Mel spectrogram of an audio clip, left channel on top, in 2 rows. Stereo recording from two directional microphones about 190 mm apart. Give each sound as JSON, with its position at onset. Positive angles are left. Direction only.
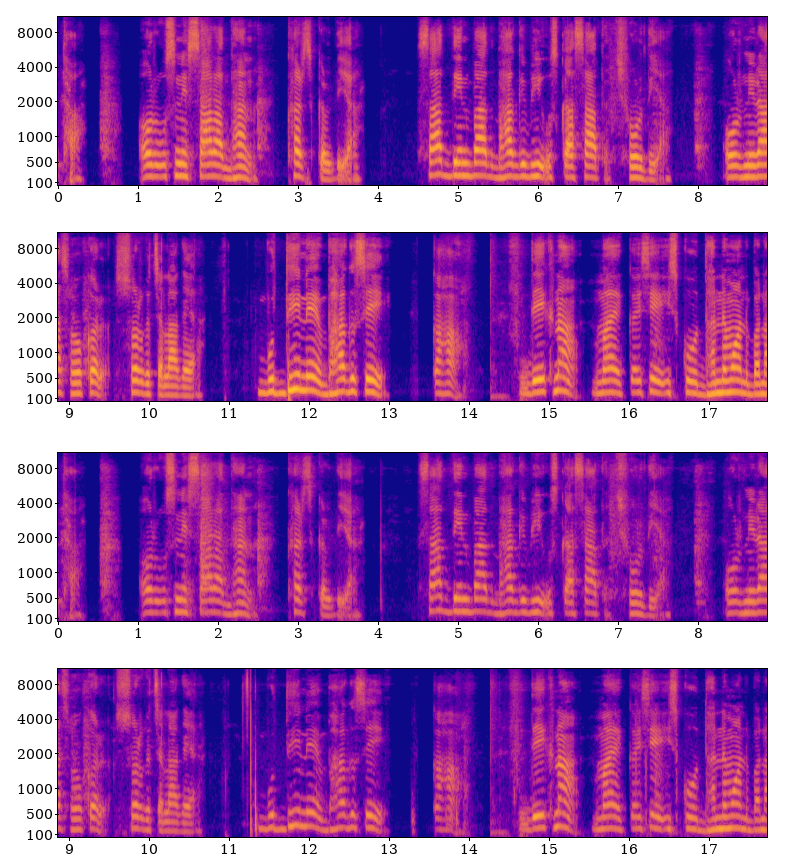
{"t": 0.0, "sound": "a woman's voice", "side_deg": 40}
{"t": 11.4, "sound": "a woman's voice", "side_deg": 50}
{"t": 13.5, "sound": "a sound", "side_deg": 40}
{"t": 14.8, "sound": "speech", "side_deg": 30}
